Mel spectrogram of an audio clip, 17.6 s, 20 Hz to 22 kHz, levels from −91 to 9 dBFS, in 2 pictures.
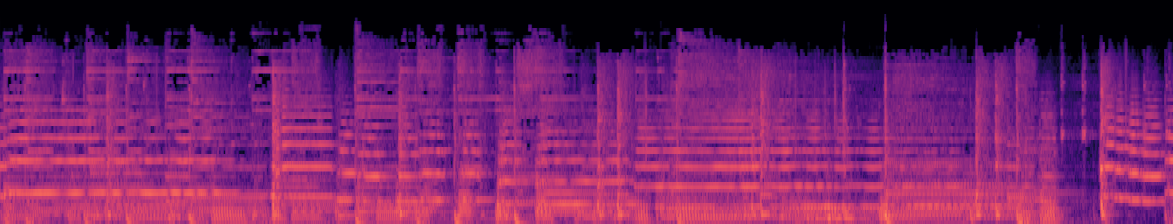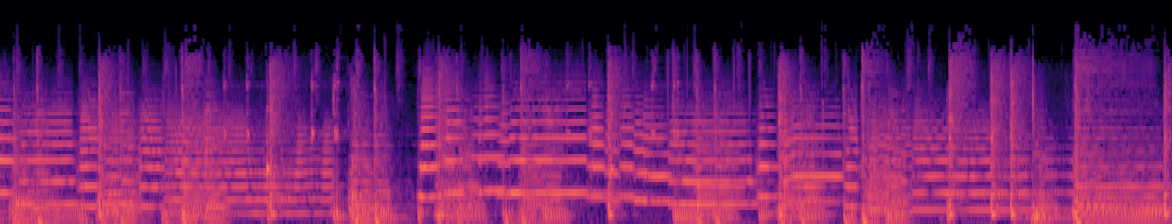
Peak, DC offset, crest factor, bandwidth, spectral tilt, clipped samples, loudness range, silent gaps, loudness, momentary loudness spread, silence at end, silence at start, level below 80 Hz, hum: -4 dBFS; under 0.1%; 20 dB; 13.5 kHz; -4.5 dB/octave; under 0.1%; 1 LU; none; -25 LUFS; 3 LU; 0 s; 0 s; -42 dBFS; none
